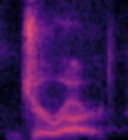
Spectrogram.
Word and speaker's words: Gerard: Oh, actually, it's Gerard. I don't pronounce the second R.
